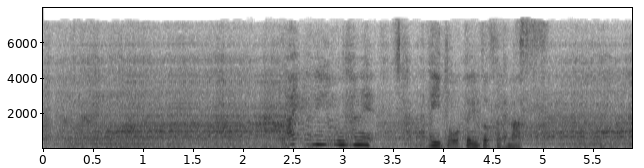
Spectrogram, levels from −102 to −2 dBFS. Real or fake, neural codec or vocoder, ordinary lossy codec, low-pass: fake; codec, 16 kHz in and 24 kHz out, 0.6 kbps, FocalCodec, streaming, 4096 codes; AAC, 32 kbps; 7.2 kHz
